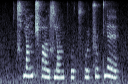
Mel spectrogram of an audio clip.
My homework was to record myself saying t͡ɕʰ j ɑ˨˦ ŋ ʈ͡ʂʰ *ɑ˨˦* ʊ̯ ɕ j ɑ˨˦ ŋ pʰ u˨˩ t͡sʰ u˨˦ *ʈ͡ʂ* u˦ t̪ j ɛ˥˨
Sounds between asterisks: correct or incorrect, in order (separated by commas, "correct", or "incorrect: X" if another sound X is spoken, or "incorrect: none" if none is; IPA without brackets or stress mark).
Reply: incorrect: ɑ˨˩, correct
